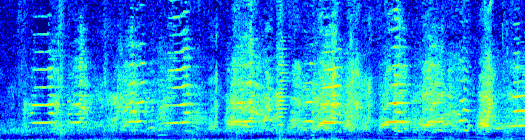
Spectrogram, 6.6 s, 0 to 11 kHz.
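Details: Domestic geese run toward the gate as the keeper comes in the morning, honking to be let out, on July 18, 2018. Many overlapping nasal honks repeat steadily over a windy background.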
